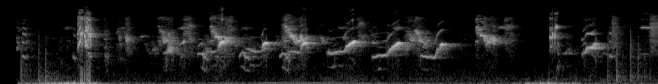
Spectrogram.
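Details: A pet cockatiel, recorded on August 4, 2025, gives a rapid run of bright chirping and warbling calls, some rising sharply in pitch.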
